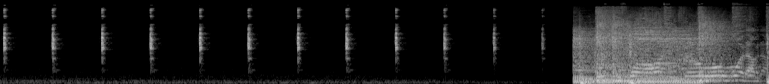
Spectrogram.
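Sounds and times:
clock timer ticking for a category word game: 0.0 - 5.6
loud music: 5.8 - 7.6.

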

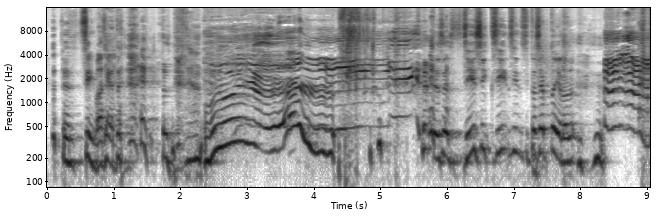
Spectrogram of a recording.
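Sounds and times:
laughter: 0.0 - 2.9, 4.0 - 6.6, 7.6 - 9.0
speech: 0.2 - 8.8
human voice imitating imbunche folklore creature moans and animal cries: 2.2 - 5.6.

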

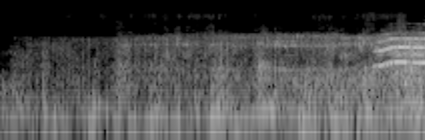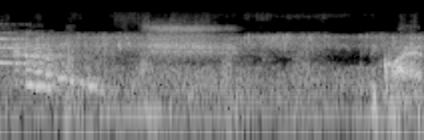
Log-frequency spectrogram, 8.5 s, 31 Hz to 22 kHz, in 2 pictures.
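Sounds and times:
horse descending whinny: 3.7 - 5.4
steady rain: 3.7 - 8.4.

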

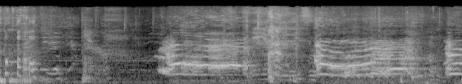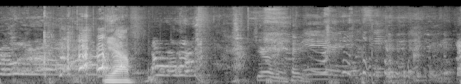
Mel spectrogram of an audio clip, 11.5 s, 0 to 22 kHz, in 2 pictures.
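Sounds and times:
laughter: 0.0 - 1.0, 6.3 - 7.4, 9.2 - 11.5
dog howling: 2.0 - 3.2, 4.0 - 7.0
speech: 7.1 - 7.6.

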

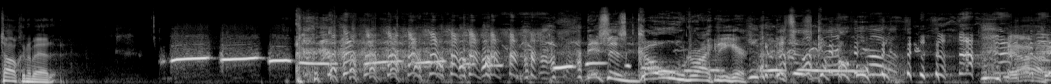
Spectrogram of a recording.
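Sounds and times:
speech: 0.0 - 0.7, 6.0 - 10.5
person whistling the theme music of a TV station: 1.6 - 4.5, 5.5 - 7.3
loud laughter: 3.0 - 10.5.

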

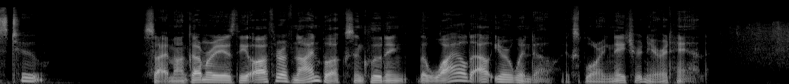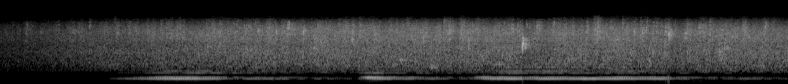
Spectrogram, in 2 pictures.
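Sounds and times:
speech: 0.0 - 0.6, 1.4 - 7.2
steady dense rainfall during a rainstorm: 7.4 - 15.7.

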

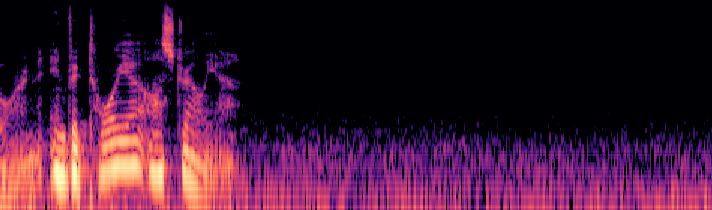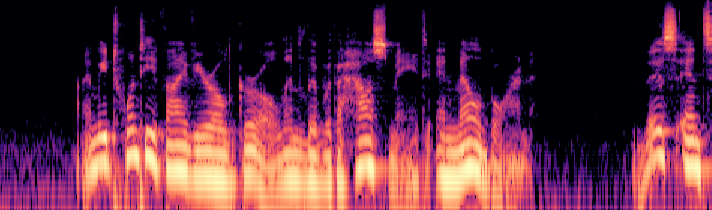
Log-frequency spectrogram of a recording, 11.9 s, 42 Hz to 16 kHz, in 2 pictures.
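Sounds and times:
steady heavy rain: 0.0 - 11.8
speech: 0.4 - 2.0, 6.6 - 10.5, 11.2 - 11.8.

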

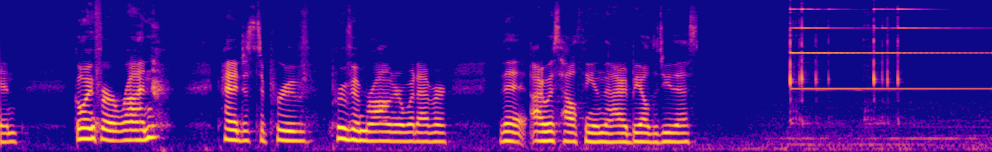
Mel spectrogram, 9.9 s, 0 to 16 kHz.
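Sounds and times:
speech: 0.0 - 7.1
bicycle bell ringing: 7.9 - 9.9.

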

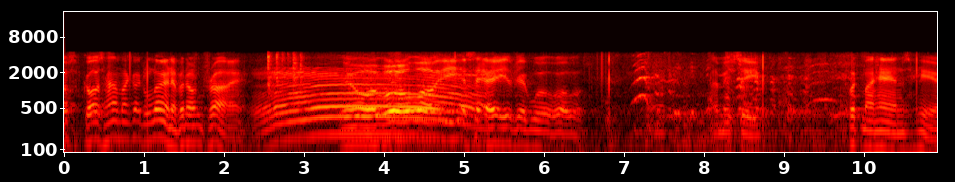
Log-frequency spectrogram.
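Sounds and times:
speech: 0.0 - 4.0, 5.1 - 6.6, 8.1 - 8.9, 9.8 - 10.9
cow mooing in a barn before morning milking: 2.4 - 5.4
laughter: 7.1 - 9.9.

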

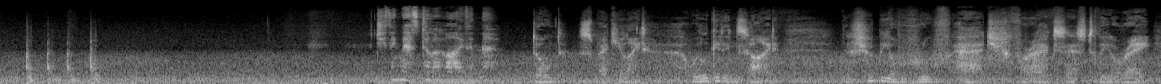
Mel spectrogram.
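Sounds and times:
steady rumbling noise: 0.0 - 11.6
knocking on a locked door: 0.2 - 1.1
speech: 4.2 - 11.6.

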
